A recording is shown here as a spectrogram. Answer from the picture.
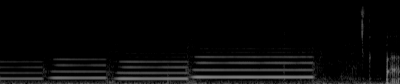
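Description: A looped flute sample played as a keyboard instrument in a software sampler: four low notes in turn, the last held about a second longer than the others before it stops. Played this far down, the flute sample starts to sound stretched out.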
